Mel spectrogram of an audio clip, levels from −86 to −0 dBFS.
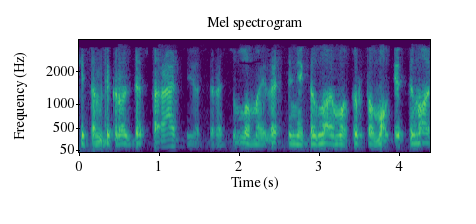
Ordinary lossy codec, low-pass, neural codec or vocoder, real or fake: MP3, 24 kbps; 3.6 kHz; vocoder, 22.05 kHz, 80 mel bands, Vocos; fake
